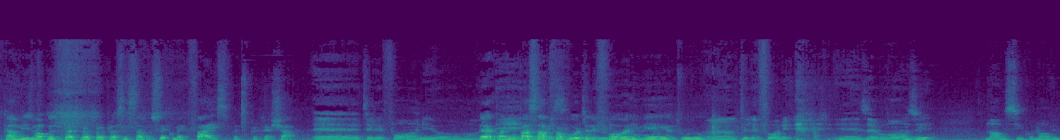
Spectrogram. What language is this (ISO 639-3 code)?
por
